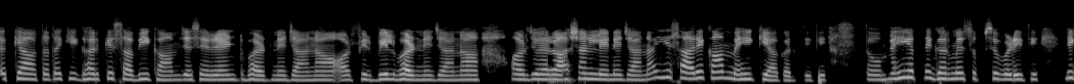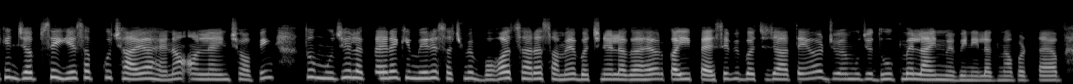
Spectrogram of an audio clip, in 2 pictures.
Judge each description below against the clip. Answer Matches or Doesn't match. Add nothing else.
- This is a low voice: Doesn't match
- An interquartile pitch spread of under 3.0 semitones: Doesn't match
